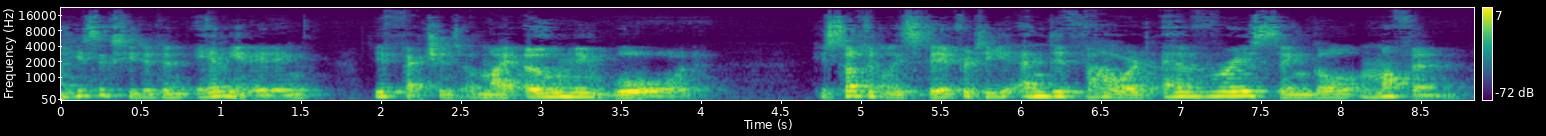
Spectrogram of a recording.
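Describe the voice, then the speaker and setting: A man playing an indignant, fussy Victorian gentleman with a pompous, formal manner in a stage comedy monologue. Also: on the high side. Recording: echoey room.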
